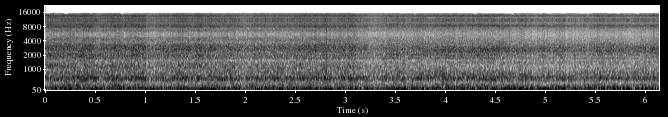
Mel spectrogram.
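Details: Oil-fired boiler burner after soot cleaning and a new combustion chamber, with the original nozzle: steady, even low roar with no pulsing or rumble; firing cleanly as it should.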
